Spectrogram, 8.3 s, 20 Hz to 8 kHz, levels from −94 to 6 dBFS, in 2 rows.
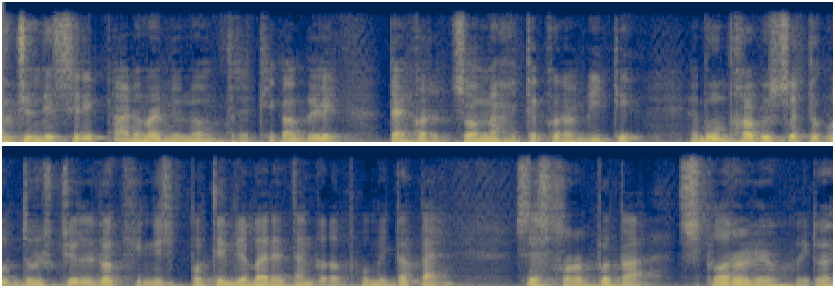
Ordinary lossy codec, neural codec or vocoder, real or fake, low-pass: none; codec, 16 kHz, 1 kbps, FunCodec, trained on Chinese and English, 50 frames a second; fake; 7.2 kHz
